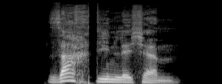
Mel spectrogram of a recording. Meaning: strong dative masculine/neuter singular of sachdienlich
- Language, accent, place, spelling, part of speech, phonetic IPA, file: German, Germany, Berlin, sachdienlichem, adjective, [ˈzaxˌdiːnlɪçm̩], De-sachdienlichem.ogg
